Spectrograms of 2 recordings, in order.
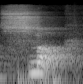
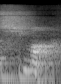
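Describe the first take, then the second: First: The vowel is long, like in 'smoke'. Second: The vowel is short, like in 'smock'. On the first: "I prefer to pronounce it Smoke" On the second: "Or is it Smock?"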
